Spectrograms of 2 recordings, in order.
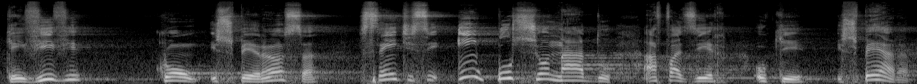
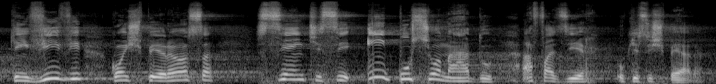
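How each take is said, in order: First: It is said more slowly. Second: It is said at normal speed.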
